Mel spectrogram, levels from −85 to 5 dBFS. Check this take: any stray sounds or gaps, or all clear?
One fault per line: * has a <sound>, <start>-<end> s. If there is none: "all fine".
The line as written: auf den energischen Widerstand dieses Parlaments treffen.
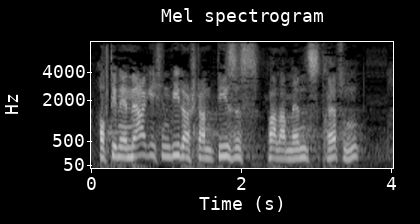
all fine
